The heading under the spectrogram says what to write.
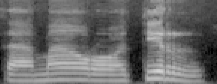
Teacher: Ra tu tebal dan tak panjang.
